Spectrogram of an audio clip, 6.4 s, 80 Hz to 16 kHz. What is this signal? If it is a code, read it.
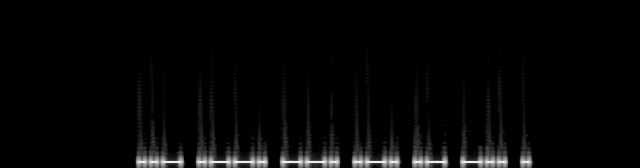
Morse code, heard as a keyed tone, about 20 wpm, 700 Hz. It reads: UPGRADE
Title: 7 Letter Words - First 3 Letters Given - 20wpm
